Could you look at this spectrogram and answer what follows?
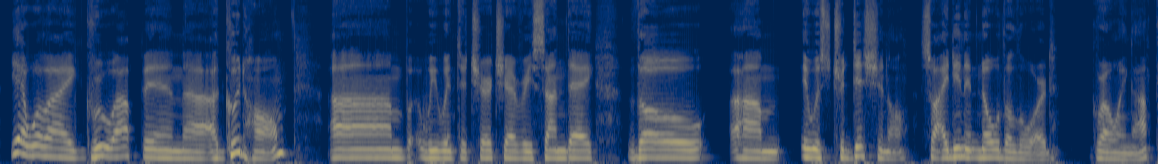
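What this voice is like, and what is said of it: New York accent. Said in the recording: “I love your New York accent. From Brooklyn and New York”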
